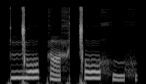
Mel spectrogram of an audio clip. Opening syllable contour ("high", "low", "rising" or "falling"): high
